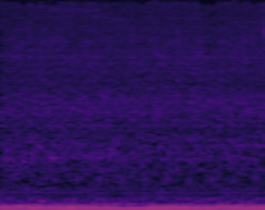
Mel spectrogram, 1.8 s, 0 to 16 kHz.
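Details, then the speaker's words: 1969 Mercedes-Benz 280SE W111 coupe, 2.8 L straight-six, fired right up, idling ice cold with good oil pressure: low, even rumble with a soft steady pulse, nothing irregular; healthy cold idle. "She fires right up. Temperature's ice cold. We got good oil pressure."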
